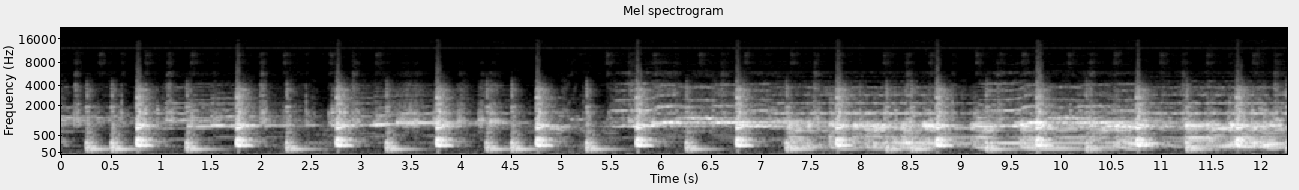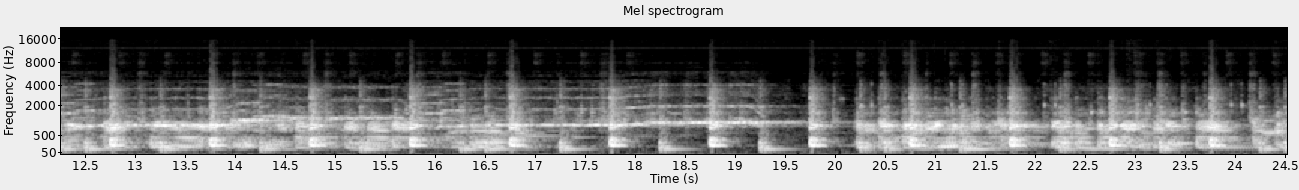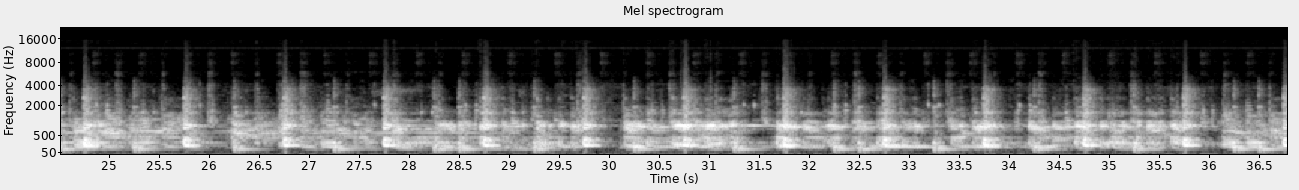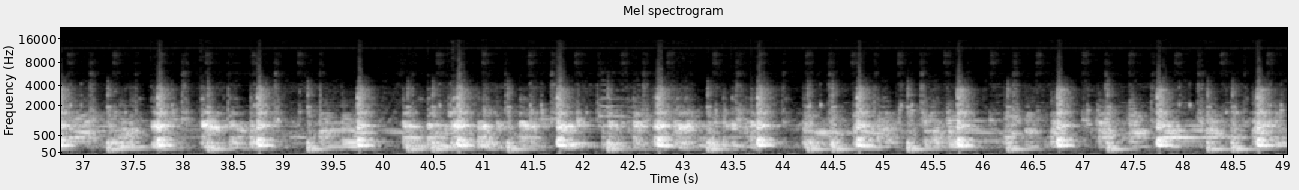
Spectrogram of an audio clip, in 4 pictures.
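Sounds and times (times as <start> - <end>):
drum beat: 0.0 - 49.0
electric bass guitar: 7.2 - 18.5, 19.2 - 49.0.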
